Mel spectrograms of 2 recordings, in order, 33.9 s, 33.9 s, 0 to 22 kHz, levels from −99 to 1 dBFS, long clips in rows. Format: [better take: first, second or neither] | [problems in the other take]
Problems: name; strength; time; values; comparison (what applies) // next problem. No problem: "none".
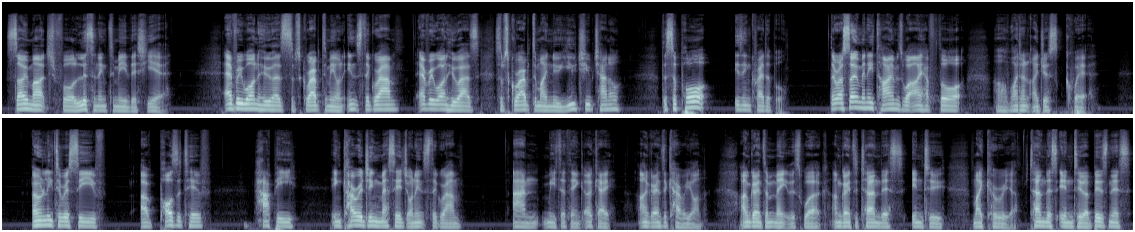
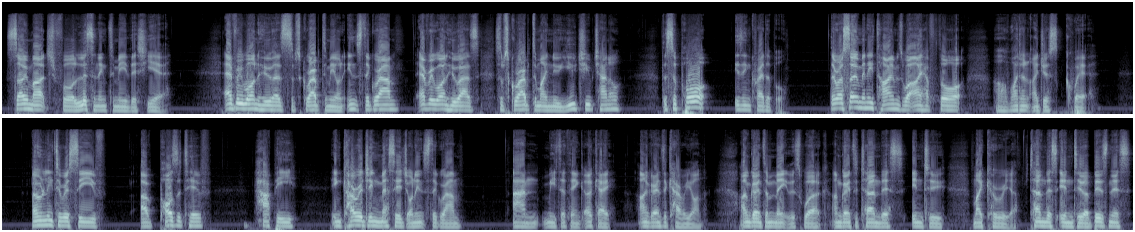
first | distortion; slight; 4% of the sound clipped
